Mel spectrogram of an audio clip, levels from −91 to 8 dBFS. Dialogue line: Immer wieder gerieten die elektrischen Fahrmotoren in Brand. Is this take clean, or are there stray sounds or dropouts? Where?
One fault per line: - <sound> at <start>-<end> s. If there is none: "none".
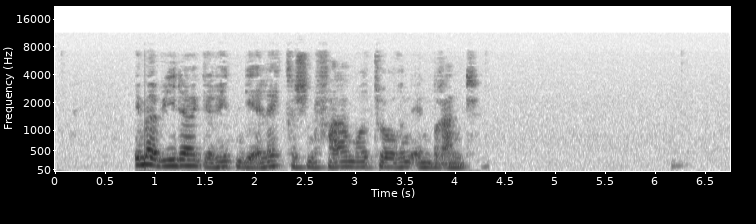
none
